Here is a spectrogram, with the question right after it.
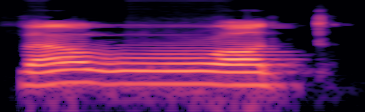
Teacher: تشدید ہونے کی وجہ سے فا کو را سے ملا رہے ہیں۔ را پر زبر ہونے کی وجہ سے را کو موٹا کر کے پڑھیں گے · فرت، فا کو باریک کر کے پڑھیں گے اور فا کو آگے را سے ملائیں گے جس پر تشدید ہے۔ تشدید ہونے کی وجہ سے فا کو را سے ملا رہے ہیں۔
